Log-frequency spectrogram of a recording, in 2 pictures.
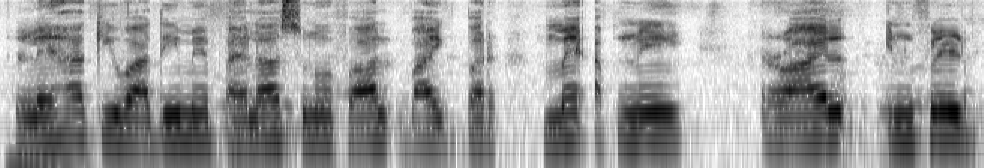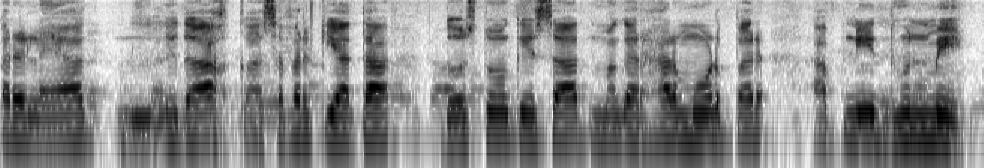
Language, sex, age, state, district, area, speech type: Urdu, male, 18-30, Uttar Pradesh, Balrampur, rural, spontaneous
